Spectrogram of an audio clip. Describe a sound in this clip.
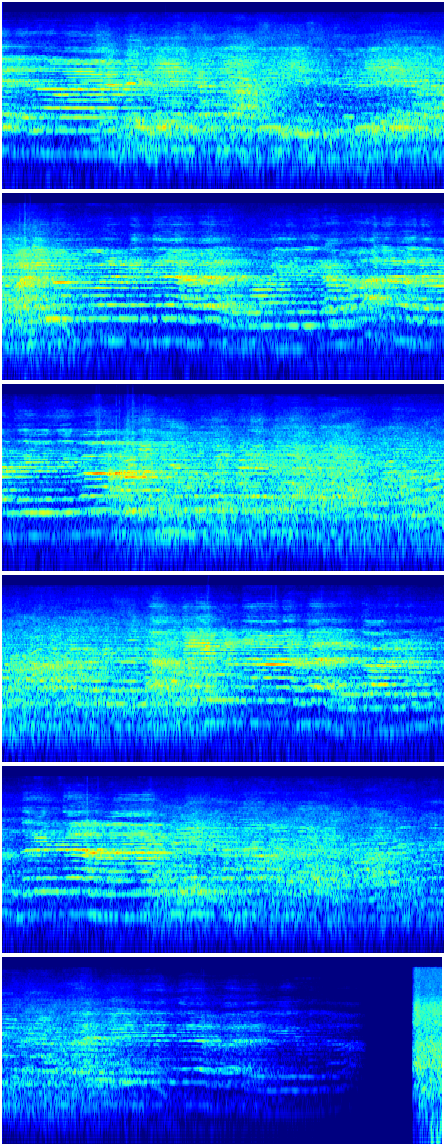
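A group of men chant together loudly over loudspeakers.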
